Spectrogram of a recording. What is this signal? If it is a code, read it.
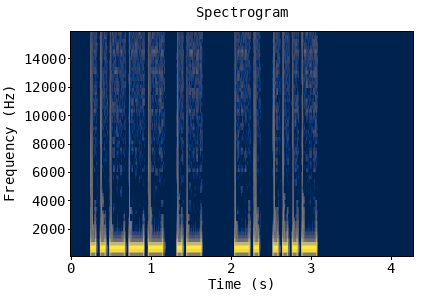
Morse code, heard as a keyed tone, about 20 wpm, 700 Hz. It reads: 2A NV
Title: Field Day Exchanges - 20wpm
